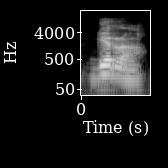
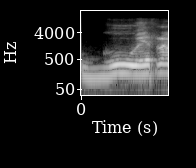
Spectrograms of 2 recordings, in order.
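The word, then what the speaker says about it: guerra: तो गुएर्रा पढ़ना चाहिए, लेकिन यू ई अगर इकट्ठा आता है, जी के बाद यू ई इकट्ठा आता है अगर, तो ये जो यू है ये साइलेंट हो जाएगा और बाकी पढ़ा जाएगा गिर्रा।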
